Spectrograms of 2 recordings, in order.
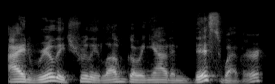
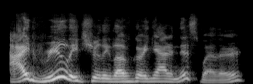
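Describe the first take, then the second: First: It is said in a sarcastic tone. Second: It is said in a sincere, enthusiastic tone. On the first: The weather is horrible and going out is unwanted. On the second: The weather is lovely and going out is wanted.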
